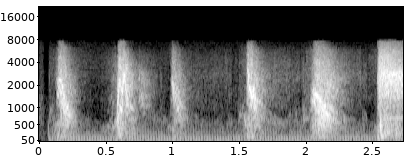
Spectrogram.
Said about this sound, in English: Black Snake, the whip.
